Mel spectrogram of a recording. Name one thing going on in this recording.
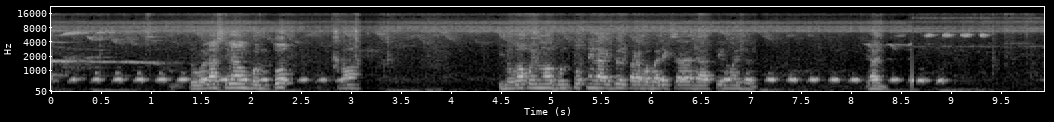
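Caged birds call in quick repeated notes close by.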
